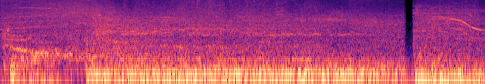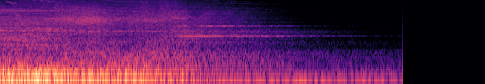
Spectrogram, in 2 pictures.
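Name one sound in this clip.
A huge blast roars and rumbles.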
